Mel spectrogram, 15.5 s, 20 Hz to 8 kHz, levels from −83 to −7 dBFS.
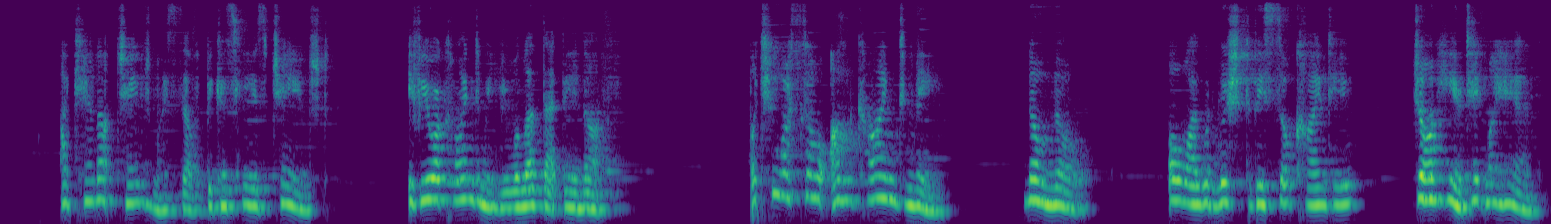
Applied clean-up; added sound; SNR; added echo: neural mask model DeepFilterNet 3.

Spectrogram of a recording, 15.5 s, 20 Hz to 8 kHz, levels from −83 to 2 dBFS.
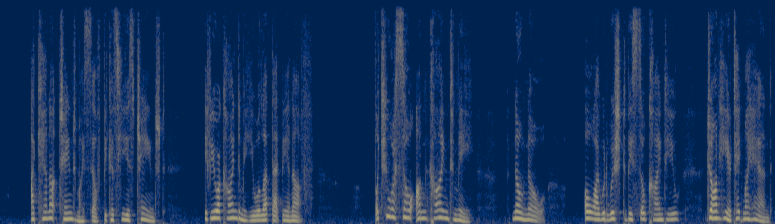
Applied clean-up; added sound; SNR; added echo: none; none; none; none.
